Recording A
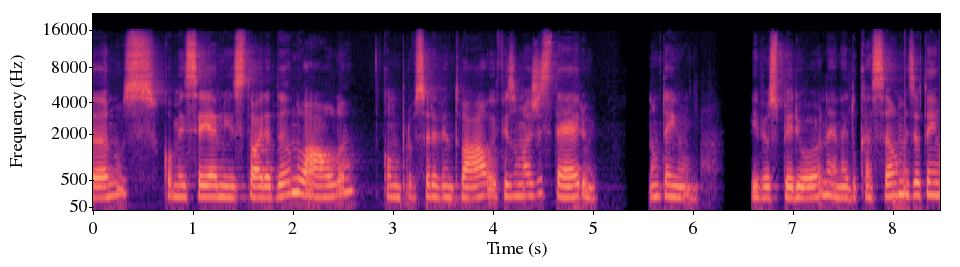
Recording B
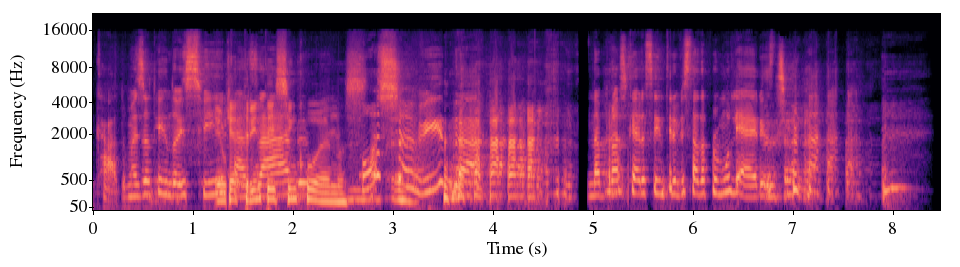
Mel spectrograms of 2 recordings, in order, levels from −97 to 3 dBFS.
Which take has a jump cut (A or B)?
B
